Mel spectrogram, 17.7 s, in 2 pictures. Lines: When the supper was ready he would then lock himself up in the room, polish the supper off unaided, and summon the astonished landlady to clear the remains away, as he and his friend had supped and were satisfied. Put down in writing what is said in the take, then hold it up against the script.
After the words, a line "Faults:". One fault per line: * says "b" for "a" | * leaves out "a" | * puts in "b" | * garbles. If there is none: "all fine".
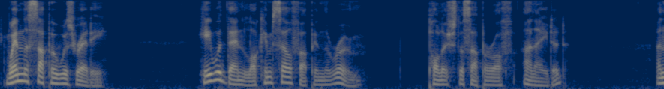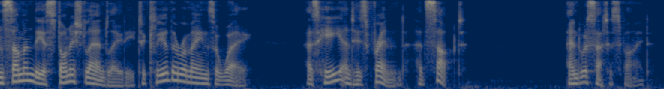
When the supper was ready he would then lock himself up in the room, polish the supper off unaided, and summon the astonished landlady to clear the remains away, as he and his friend had supped and were satisfied.
Faults:
all fine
